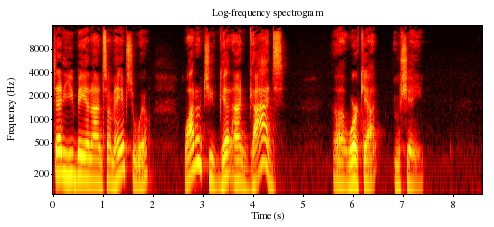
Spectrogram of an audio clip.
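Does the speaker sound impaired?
No.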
